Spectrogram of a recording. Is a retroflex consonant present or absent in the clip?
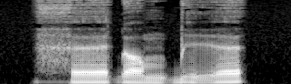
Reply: absent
